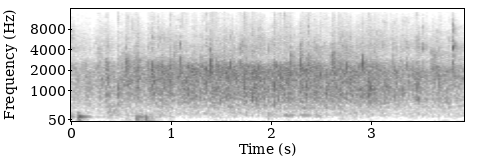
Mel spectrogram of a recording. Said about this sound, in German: Herzlich willkommen. Großen Applaus.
